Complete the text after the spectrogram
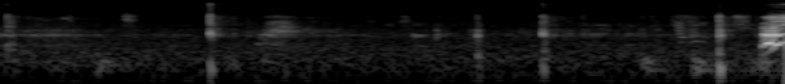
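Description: A volleyball is struck with a dull thump.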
